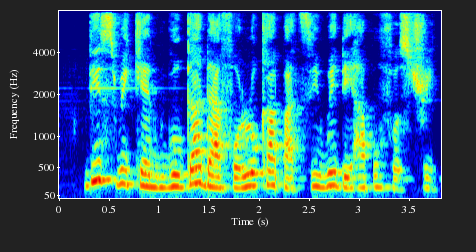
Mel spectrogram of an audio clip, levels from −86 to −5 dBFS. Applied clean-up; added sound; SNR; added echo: neural separator model SepFormer DNS4.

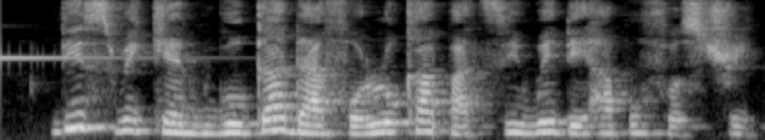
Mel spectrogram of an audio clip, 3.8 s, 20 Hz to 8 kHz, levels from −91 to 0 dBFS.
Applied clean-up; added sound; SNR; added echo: none; Piano; 19 dB; none.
